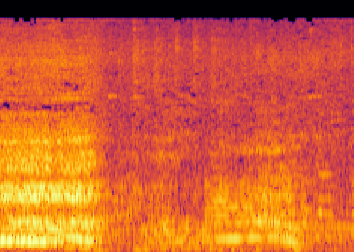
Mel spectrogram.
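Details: Mundi breed cow on a dairy farm in Bhangura, Pabna, Bangladesh, pregnant with her first calf at nine months: a loud, full harmonic moo lasting about a second, then a softer, drawn-out second low moo, with faint background voices.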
